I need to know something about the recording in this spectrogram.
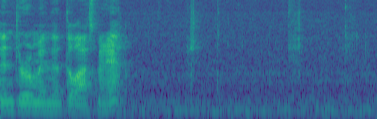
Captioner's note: chewing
